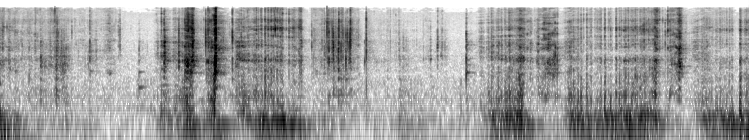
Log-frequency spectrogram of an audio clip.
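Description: A utility knife blade carves and scrapes shavings off the edge of a solid, green, oval bar of dry soap held in the hand. Crisp, bright scraping and tearing strokes come in uneven bursts, with short quiet gaps between them.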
